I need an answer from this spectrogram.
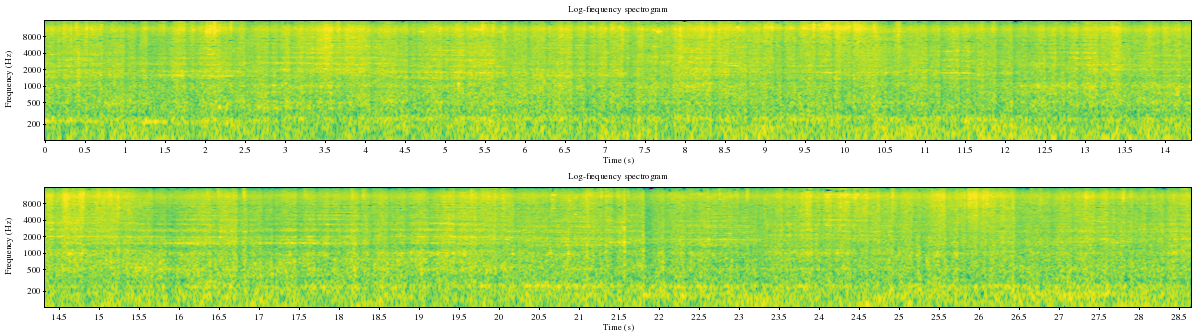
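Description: Freight train of empty intermodal well cars rolling past at close range: a steady rolling noise of steel wheels on rail, with irregular clicks and knocks as the wheels pass over the track.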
